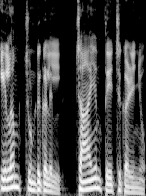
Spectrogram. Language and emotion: Malayalam, neutral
